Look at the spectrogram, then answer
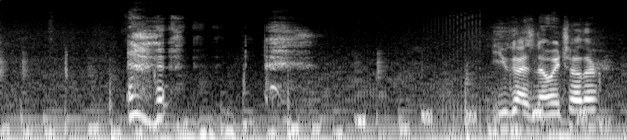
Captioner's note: laughs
